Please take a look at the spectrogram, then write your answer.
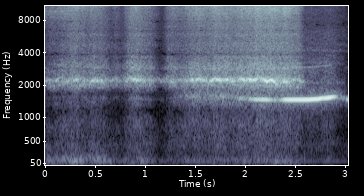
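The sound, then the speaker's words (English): A person tries to whistle into a microphone, producing mostly breathy, airy hissing that swells louder and only briefly catches a thin, wavering tone near the end before cutting off. “We're whistling into a microphone.”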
